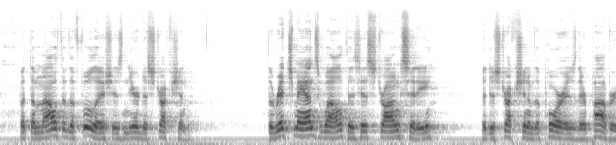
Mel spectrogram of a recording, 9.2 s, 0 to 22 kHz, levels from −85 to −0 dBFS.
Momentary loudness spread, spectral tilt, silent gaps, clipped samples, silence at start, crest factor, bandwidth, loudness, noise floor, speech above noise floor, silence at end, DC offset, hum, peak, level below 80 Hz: 10 LU; -4 dB/octave; none; under 0.1%; 0.3 s; 18 dB; 17.5 kHz; -32 LUFS; -65 dBFS; 34 dB; 0 s; under 0.1%; none; -14 dBFS; -68 dBFS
